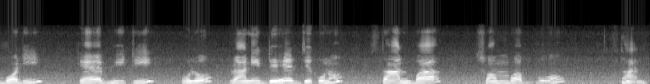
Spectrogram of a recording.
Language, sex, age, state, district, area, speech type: Bengali, female, 60+, West Bengal, Howrah, urban, read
